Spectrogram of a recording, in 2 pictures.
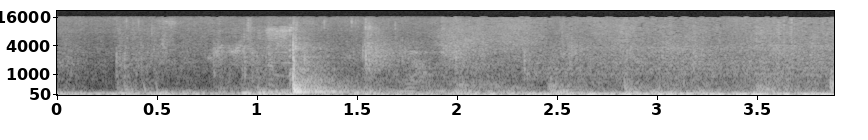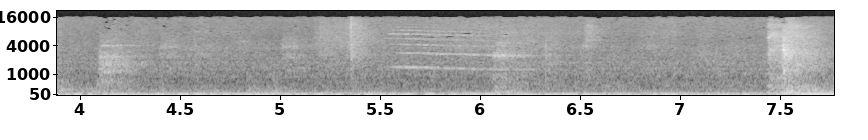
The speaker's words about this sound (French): Attends, je ferme ma porte.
